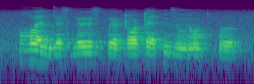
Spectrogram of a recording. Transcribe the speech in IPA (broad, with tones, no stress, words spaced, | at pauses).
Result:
ʁʷɛ˦˨ndø˨s ɡøː˧spʏ˨ə̯ʈɔ˨˦ʈɛ˨˦t nzũ˨ɾɔ̃˦˨tpʊ˨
